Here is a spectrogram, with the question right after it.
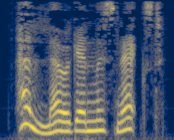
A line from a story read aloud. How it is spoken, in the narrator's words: he said cheerfully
